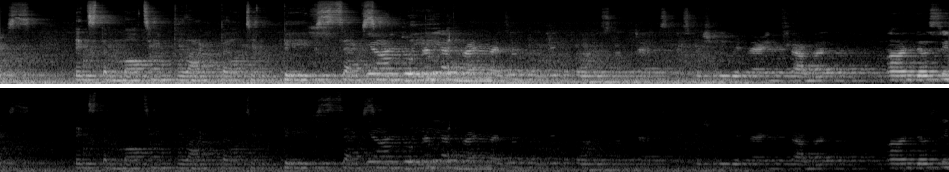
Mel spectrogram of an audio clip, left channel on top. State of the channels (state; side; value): quieter; right; 22.5 dB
